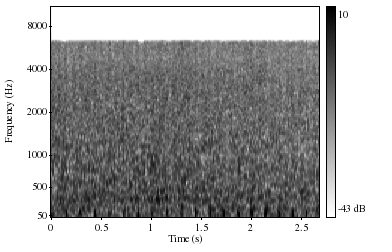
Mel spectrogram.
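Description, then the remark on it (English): A steady rush of churning water with a regular, low, rumbling thump beneath it from a corn mill's water wheel turning and knocking steadily. No voices are heard. “The heart of the mill, of course, is the water wheel, noisy and powerful.”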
